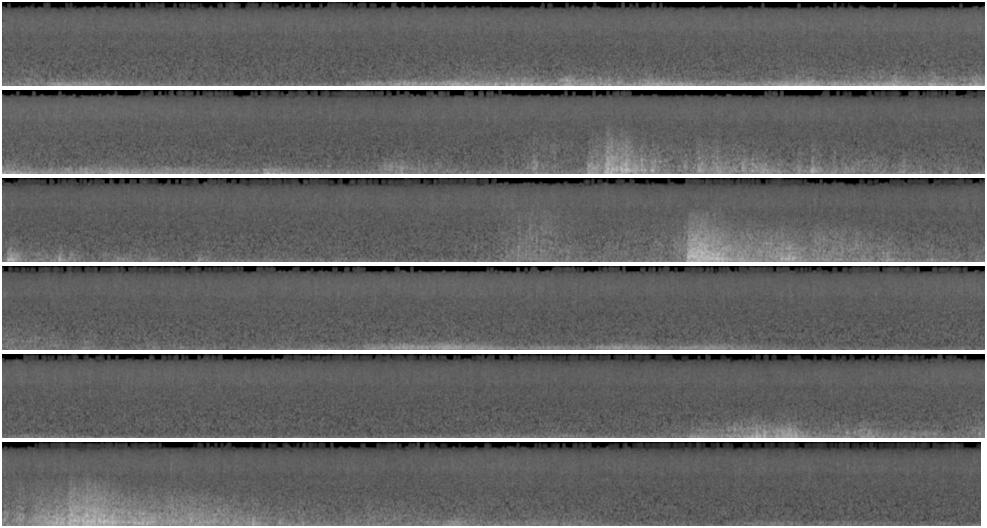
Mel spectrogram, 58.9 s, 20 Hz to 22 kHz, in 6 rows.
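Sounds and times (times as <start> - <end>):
heavy rain hissing: 0.0 - 58.9
thunderclaps: 3.6 - 21.8, 24.5 - 31.0, 46.1 - 55.1
rolling thunder rumbles: 3.6 - 22.0, 24.4 - 31.4, 46.0 - 55.4.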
